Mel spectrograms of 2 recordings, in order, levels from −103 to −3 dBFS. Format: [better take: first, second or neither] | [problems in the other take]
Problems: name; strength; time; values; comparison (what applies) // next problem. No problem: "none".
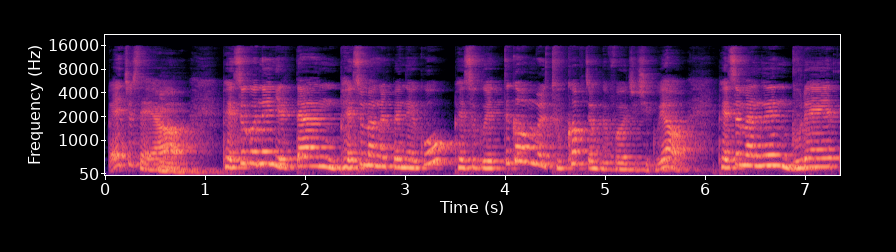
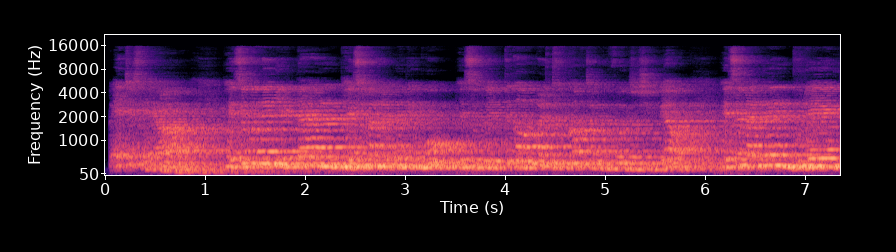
first | room echo; strong; dies away in 3 s; slight in the first // off-mic speech; far; somewhat distant in the first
